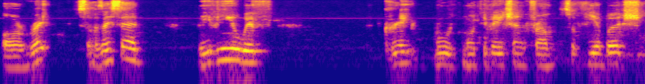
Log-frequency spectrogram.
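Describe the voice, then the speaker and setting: A man gives a relaxed English lesson, talking straight to his viewers. His voice sits a touch high and has a husky edge. He keeps repeating useful phrases and checking in with little questions. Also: unhurried, low-quality recording. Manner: encouraging, repeats key phrases, asks learners questions. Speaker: English teacher. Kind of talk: casual English lesson to camera.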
